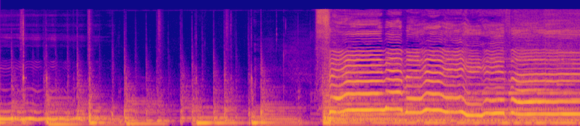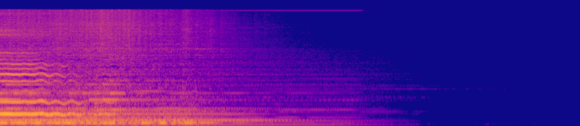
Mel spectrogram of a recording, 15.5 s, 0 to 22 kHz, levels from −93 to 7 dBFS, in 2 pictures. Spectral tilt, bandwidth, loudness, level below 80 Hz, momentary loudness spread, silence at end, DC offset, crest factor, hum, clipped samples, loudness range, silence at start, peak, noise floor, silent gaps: -5.5 dB/octave; 16.5 kHz; -16 LUFS; -36 dBFS; 16 LU; 4.3 s; under 0.1%; 16 dB; none; under 0.1%; 16 LU; 0 s; 0 dBFS; -84 dBFS; none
